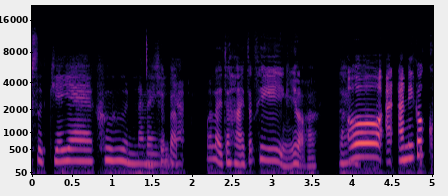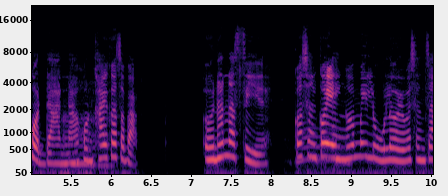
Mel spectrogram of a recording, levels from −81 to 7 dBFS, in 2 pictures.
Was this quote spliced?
no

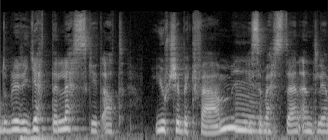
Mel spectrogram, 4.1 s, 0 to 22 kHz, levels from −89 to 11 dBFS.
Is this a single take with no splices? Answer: yes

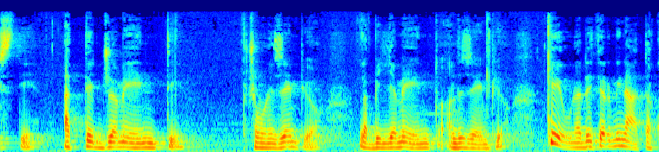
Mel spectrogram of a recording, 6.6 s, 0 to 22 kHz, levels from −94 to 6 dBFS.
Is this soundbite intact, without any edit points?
yes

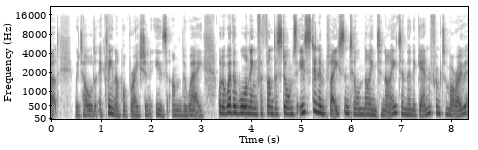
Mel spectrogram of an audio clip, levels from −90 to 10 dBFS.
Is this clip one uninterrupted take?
yes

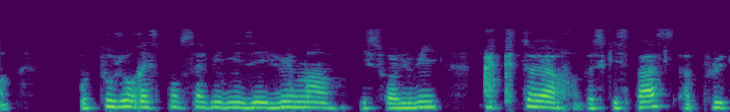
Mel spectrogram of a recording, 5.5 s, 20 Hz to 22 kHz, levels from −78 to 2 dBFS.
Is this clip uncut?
no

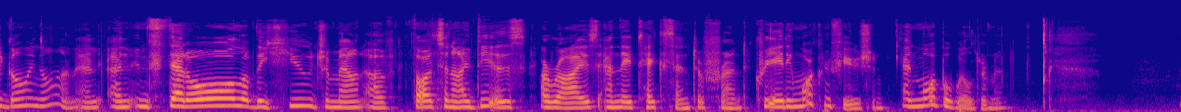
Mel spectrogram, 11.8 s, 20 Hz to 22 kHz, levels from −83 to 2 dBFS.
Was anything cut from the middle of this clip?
yes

